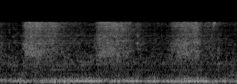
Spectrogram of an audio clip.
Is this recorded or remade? remade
